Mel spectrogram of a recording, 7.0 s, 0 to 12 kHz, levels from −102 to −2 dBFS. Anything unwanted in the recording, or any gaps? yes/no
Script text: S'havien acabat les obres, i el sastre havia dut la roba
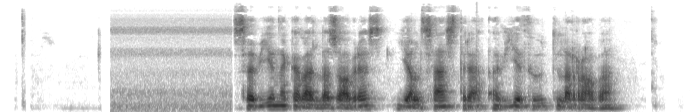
no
